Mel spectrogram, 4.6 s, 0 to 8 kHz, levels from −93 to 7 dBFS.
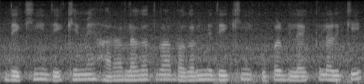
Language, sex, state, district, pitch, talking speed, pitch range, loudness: Bhojpuri, female, Bihar, East Champaran, 165 Hz, 200 wpm, 150-170 Hz, -26 LUFS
